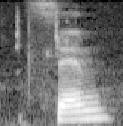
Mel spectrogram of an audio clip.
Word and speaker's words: sim: say try and say if you try to say sing without the last g-sizzle no no no that won't work same yeah that's right sure thing ever Sim Sim Sim the second one the second one sin yeah although you are pronouncing the em a little bit but that's okay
